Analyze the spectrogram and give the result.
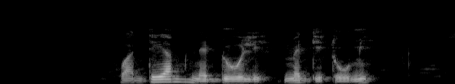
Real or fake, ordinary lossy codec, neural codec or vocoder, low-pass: real; AAC, 48 kbps; none; 5.4 kHz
